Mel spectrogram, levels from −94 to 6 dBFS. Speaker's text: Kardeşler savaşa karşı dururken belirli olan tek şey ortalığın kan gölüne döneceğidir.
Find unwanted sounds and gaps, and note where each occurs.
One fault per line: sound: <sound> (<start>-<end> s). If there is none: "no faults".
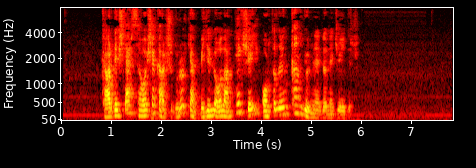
no faults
